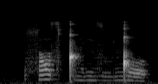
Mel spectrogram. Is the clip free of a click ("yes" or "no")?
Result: no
